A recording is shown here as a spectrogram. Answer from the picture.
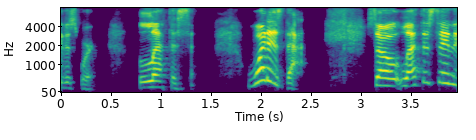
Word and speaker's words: lecithin: Lecithin. That's how you pronounce it. That's how you say that word out loud. Lecithin.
